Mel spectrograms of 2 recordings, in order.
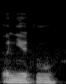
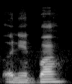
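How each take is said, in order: First: The word ends without a rising tone. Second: The word ends with a rising tone. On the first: It refers to one person. "without the rising tone is the person" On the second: It refers to several people. "with the rising tone, the people"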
